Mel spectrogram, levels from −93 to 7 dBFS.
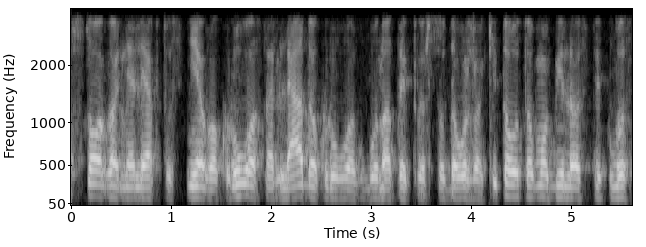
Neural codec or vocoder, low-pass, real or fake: codec, 16 kHz, 16 kbps, FunCodec, trained on Chinese and English, 50 frames a second; 3.6 kHz; fake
